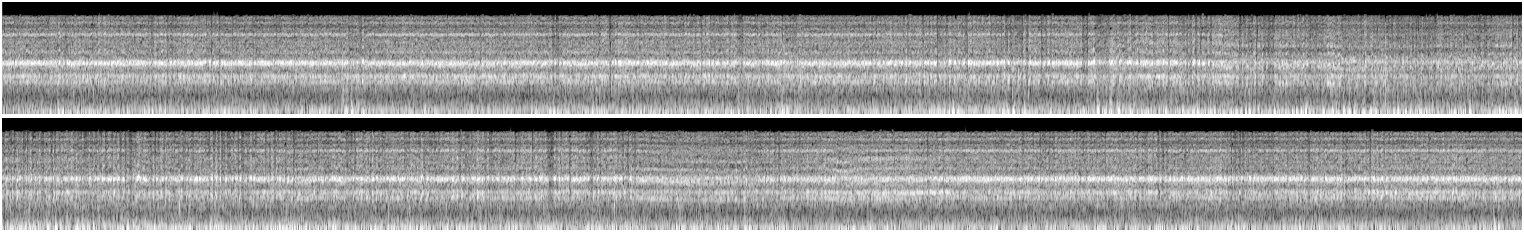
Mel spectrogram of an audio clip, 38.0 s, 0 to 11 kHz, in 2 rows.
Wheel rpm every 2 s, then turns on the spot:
230, 230, 230, 230, 230, 230, 230, 230, 200, 220, 240, 230, 230, 230, 230, 230, 230, 230, 230.
none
